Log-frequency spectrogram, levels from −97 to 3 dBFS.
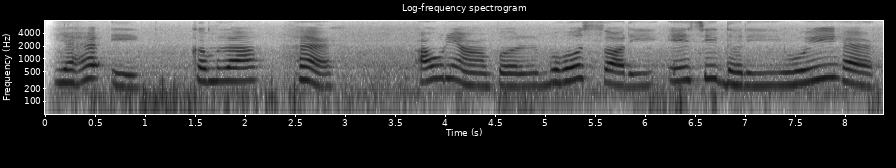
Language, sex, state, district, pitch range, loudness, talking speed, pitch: Hindi, female, Uttar Pradesh, Saharanpur, 235-315 Hz, -14 LUFS, 100 wpm, 275 Hz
